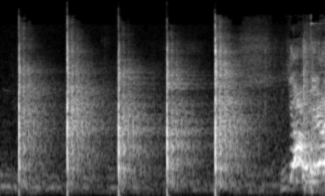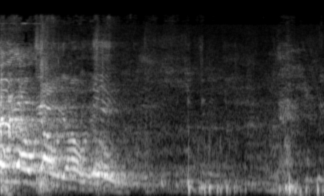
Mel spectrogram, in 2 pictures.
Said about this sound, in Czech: Tak já teď možná nebudu chvilku slyšet a já vám předvedu, jak se zatlouká hřebík. Takhle vezme kladivo, dřevíček a začne se bouchat.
